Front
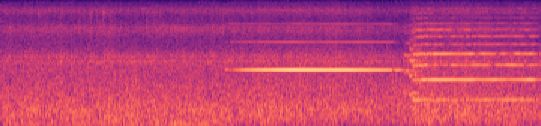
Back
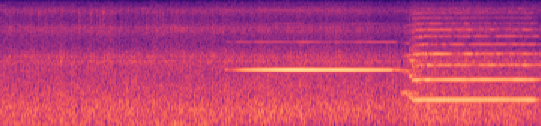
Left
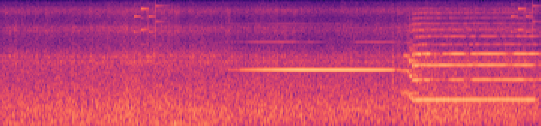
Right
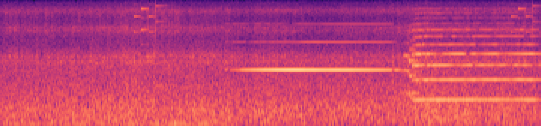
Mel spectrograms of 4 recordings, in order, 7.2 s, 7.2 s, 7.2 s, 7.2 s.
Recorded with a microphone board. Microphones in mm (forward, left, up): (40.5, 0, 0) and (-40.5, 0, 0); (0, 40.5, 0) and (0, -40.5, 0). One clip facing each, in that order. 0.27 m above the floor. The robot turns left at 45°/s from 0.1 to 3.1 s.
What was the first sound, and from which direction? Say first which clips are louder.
A flute: back 2 dB, right 5 dB; 80° right.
